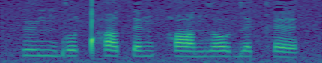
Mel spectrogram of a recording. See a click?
yes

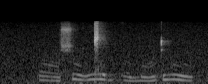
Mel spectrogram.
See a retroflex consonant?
yes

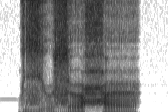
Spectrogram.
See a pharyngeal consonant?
yes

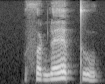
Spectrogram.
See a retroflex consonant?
yes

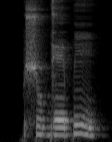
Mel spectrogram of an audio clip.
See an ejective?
no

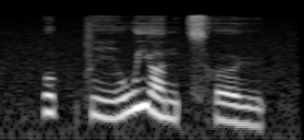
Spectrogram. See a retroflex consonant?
no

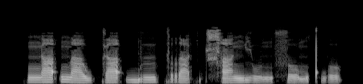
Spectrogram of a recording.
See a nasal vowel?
no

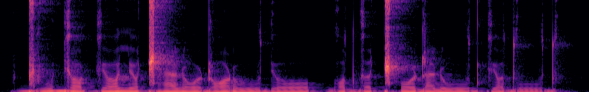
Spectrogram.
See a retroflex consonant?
yes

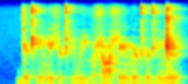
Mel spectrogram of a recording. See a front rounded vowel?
yes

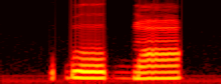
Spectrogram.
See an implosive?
yes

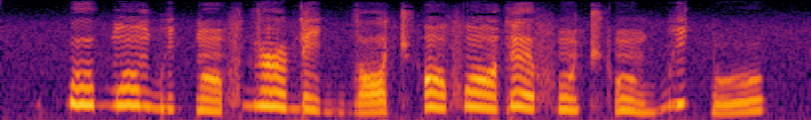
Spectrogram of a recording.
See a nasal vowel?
yes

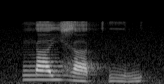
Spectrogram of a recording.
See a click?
no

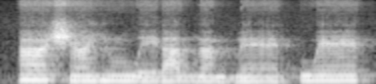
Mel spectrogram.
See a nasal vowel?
yes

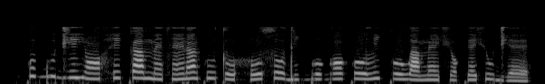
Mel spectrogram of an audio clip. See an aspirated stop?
no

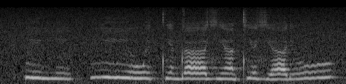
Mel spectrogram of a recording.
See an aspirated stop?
no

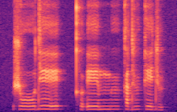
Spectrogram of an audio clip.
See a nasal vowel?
no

